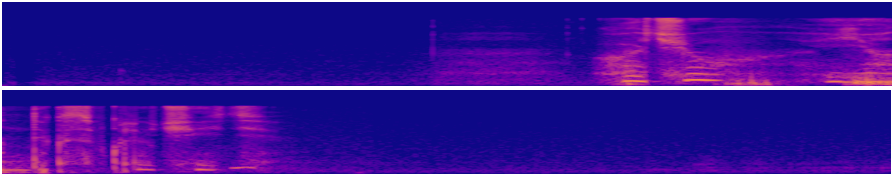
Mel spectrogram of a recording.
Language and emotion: Russian, sad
